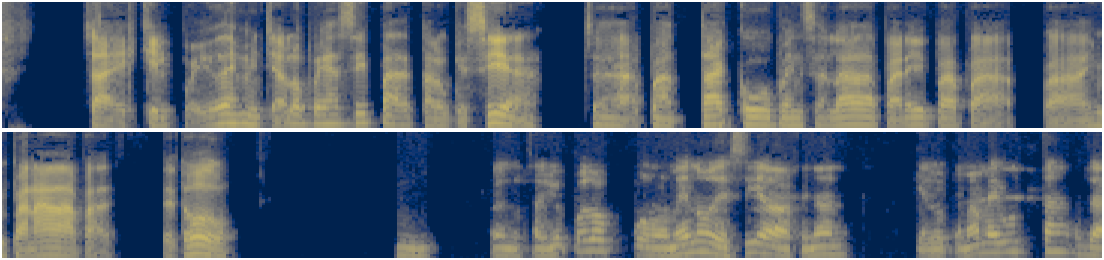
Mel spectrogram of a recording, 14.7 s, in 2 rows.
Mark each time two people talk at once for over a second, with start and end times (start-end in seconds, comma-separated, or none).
none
